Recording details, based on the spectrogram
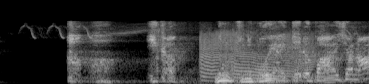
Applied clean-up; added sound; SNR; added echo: none; Fart; 6 dB; reverberation time 2.0 s.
